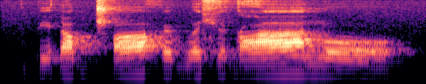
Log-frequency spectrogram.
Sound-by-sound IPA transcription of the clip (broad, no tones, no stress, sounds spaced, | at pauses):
pʲ ə ɗ ɑ b t͡ʃʼ ɑː h ø b ə ɕ ø ɡ ʕ aː n oː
